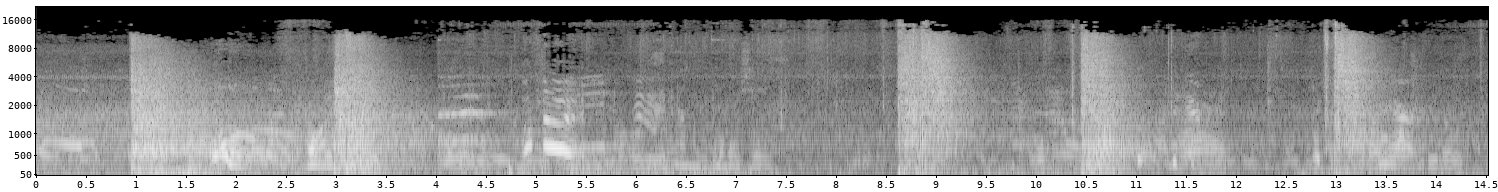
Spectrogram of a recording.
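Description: Muskets fire loudly outdoors, each shot echoing.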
